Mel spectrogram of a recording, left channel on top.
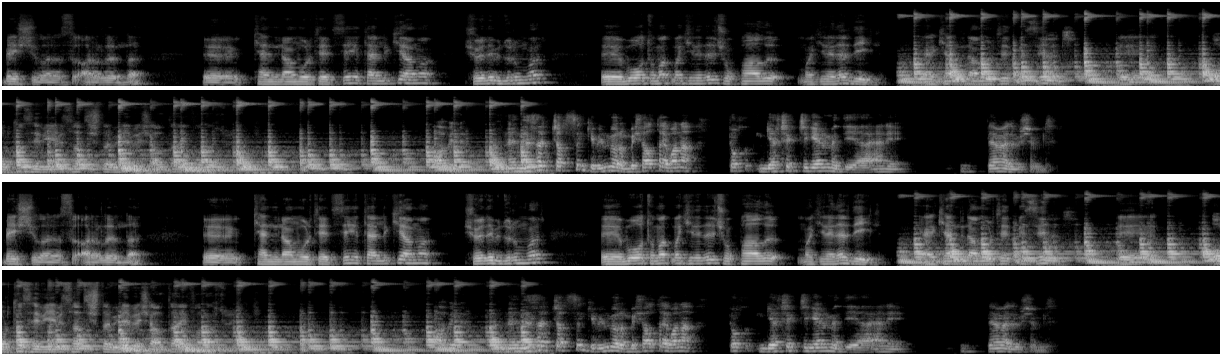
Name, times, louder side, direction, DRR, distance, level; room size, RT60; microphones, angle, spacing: voice 1, 0.0-1.4 2.0-4.3 4.6-5.5 6.0-8.8 9.2-10.5 11.1-11.6 12.1-14.7, right 2 dB, 35° right, 0.5 m, -25 dB
sound 1, 9.0-17.6, equal, 35° left, 1.1 m, -21 dB
voice 2, 10.4-10.7 16.4-19.2 19.5-21.2 21.8-22.7, left 1 dB, 60° left, 0.8 m, -26 dB
4.2 x 2.8 x 2.2 m
head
